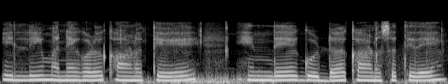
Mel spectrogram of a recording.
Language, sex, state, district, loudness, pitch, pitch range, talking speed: Kannada, female, Karnataka, Bidar, -15 LUFS, 195 Hz, 190-200 Hz, 80 wpm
